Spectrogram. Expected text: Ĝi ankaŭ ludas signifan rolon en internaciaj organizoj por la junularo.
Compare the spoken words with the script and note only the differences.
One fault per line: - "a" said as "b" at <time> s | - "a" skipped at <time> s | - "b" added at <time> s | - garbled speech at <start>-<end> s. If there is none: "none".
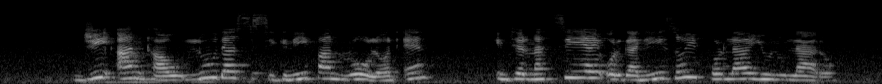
none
